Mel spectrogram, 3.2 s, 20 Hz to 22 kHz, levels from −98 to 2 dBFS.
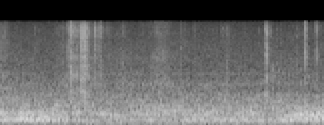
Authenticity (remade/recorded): recorded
